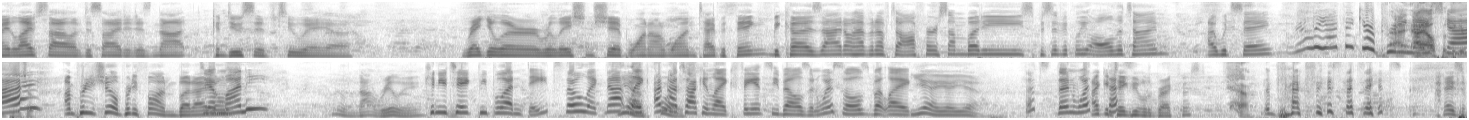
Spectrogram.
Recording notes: Recorded Mondays at The World Famous Comedy Store.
